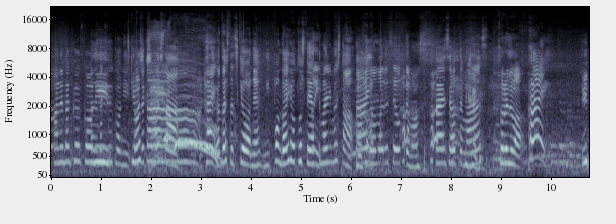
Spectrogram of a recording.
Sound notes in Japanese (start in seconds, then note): 1.9 叫び声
